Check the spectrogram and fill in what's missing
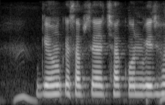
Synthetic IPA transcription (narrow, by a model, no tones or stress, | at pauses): ɡeɦũkesəbseətːʃʰakoːnʋid͡ʒʱɦo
